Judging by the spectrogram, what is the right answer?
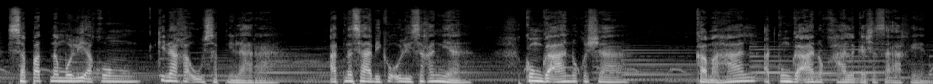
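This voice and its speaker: A Filipino radio host of a love-story show switches between dramatically reading letters from listeners and giving casual, blunt, humorous advice, mixing in some English, with music behind him. He speaks at normal speed in a mid-range voice with lively intonation.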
